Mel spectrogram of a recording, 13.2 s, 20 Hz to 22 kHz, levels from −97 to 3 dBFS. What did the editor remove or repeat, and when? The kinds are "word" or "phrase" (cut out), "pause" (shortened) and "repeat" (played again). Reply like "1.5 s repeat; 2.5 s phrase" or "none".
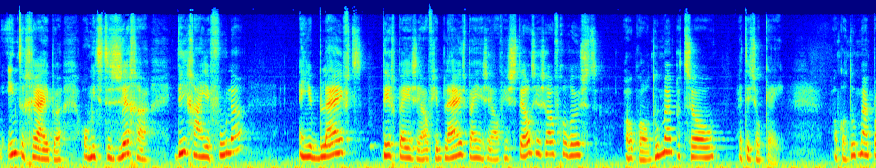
10.2 s word

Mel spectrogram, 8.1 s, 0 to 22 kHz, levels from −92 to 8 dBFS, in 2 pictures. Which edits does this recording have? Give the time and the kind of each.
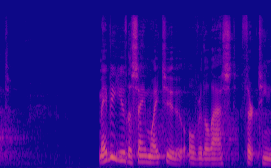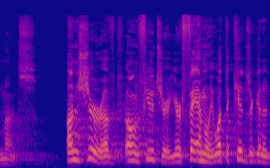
1.9 s word; 3.6 s pause; 5.9 s word

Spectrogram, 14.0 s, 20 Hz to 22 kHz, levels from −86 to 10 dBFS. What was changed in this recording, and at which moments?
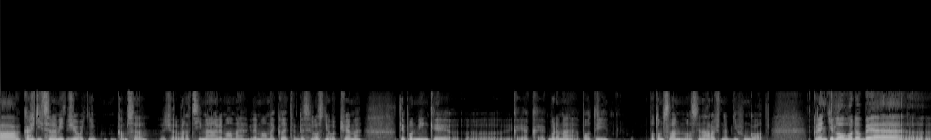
1.0 s word; 1.7 s word; 7.7 s word

